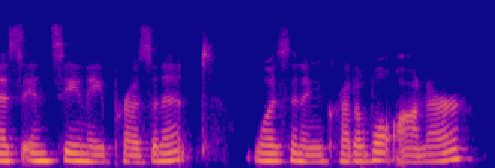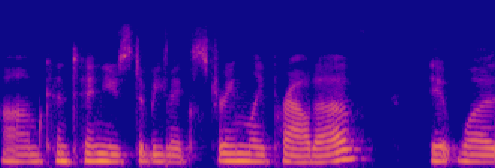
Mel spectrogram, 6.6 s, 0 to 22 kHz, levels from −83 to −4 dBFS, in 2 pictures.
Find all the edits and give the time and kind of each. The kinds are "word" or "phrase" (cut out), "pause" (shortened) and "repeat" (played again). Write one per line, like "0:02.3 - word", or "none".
0:03.2 - pause
0:04.4 - phrase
